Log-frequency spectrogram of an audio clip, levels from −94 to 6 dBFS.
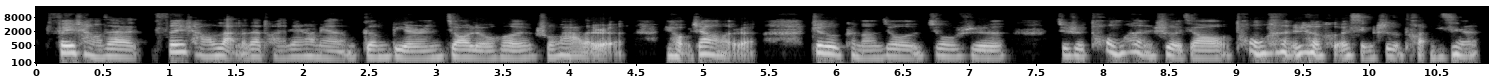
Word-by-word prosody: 非 245 -1 +10
常 205 -8 -3
在 175 -2 +1
非 265 0 +5
常 185 -7 -5
懒 190 - +2
得 - - -5
在 180 - 0
团 155 -2 -13
建 175 0 -5
上 180 - -5
面 155 -2 -6
跟 170 0 0
别 165 -3 +2
人 150 +3 -5
交 170 -2 +4
流 155 -2 0
和 160 -1 -1
说 175 0 -5
话 200 0 -1
的 - - +1
人， - - +4 0.4
有 - - 0
这 225 - +2
样 220 -2 +3
的 - - -3
人。 - - -2 0.4
这 250 - +8
个 230 -2 +8
可 195 - -9
能 155 -1 -6
就 175 -2 -1
就 180 -2 -4
是 165 -3 -1 0.4
就 190 - -4
是 180 -2 -1
痛 250 -6 0
恨 255 -6 -3
社 205 +2 +1
交， 155 0 +1
痛 225 - +1
恨 270 +1 0
任 245 +2 +4
何 180 - -2
形 170 -6 -6
式 - - -2
的 170 - -3
团 - - -4
建。 185 0 -2
180 Hz, 270 characters per minute, -22 LUFS, 165-215 Hz, 0.4 s, 非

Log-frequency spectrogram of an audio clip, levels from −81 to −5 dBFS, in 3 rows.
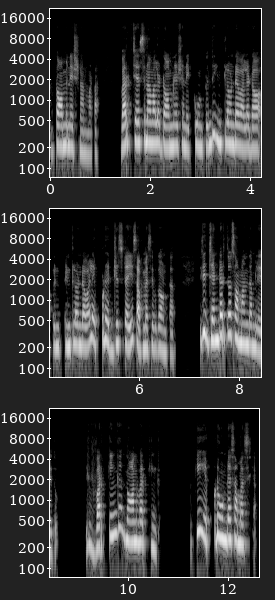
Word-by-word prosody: Domination 210 -3 0
అన్నమాట. 165 -1 -10 0.6
Work 225 +1 +1
చేసిన 240 0 +2
వాళ్ళ 235 0 +2
డామినేషన్ 210 +1 -2
ఎక్కువ 215 +2 -5
ఉంటుంది. 210 +6 -2
ఇంట్లో 235 0 -1
ఉండే 220 0 +1
వాళ్ళ 200 0 -3
డ - - 0 0.2
ఇ 205 - -1 0.2
ఇంట్లో 215 +2 0
ఉండే 215 -1 0
వాళ్ళు 235 +6 0
ఎప్పుడు 270 +3 -2
అడ్జస్ట్ 225 +5 -4
అయ్యి 215 +5 0
సబ్మర్సివ్‌గా 195 0 -1
ఉంటారు. 165 -2 -11 0.5
ఇది 335 - +6
జెండర్‌తో 300 +4 +5
సంబంధం 225 -4 +3
లేదు. 175 +1 -8 0.6
ఇది 225 - -4
వర్కింగ్, 295 - 0 0.2
నాన్ 240 0 +4
వర్కింగ్‌‌కి 230 -6 -7 0.8
ఎప్పుడు 290 +4 -1
ఉండే 260 0 +5
సమస్య. 225 -2 0
220 Hz, 150 wpm, -23 LUFS, 205-240 Hz, 0.8 s, ఇది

